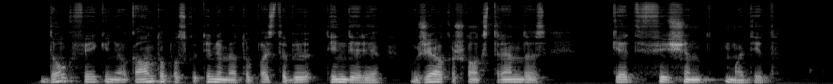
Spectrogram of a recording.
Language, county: Lithuanian, Vilnius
